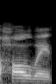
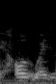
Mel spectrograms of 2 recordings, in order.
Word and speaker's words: hallway: mom turns on the hallway light my mom turns on the wholeway light okay uh open up nice and wide instead of whole ha ha Hall my mom turns on the hallway light my mom turns on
